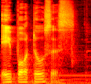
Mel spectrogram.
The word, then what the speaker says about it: apoptosis: Oh, by the way, there's a subset of people who pronounce that apoptosis. – Apoptosis? – Yeah, they so a lot of people told me initially when I was learning this that the second P is silent, and what? – Now I don't even know what is right.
